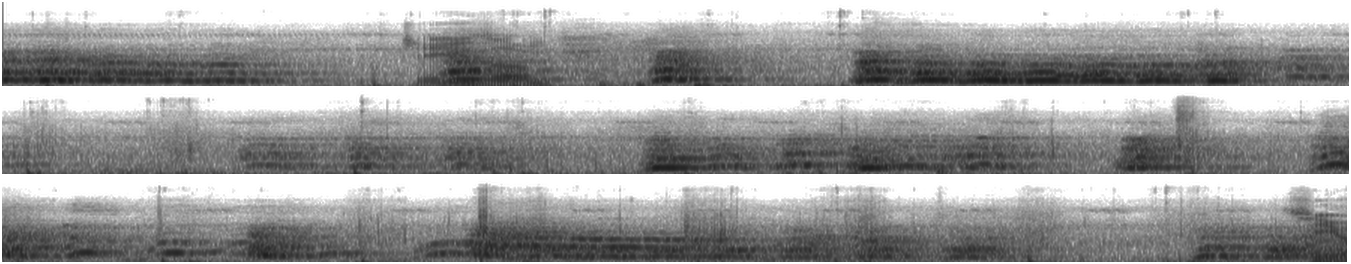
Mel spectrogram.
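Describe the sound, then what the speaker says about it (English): Dogs bark repeatedly at night along a walking route in Lewiston, Maine, in irregular bursts of varying distance, mixed with yips and a voice talking over them. "More dogs barking."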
